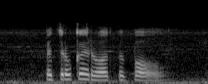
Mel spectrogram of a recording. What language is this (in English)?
Afrikaans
